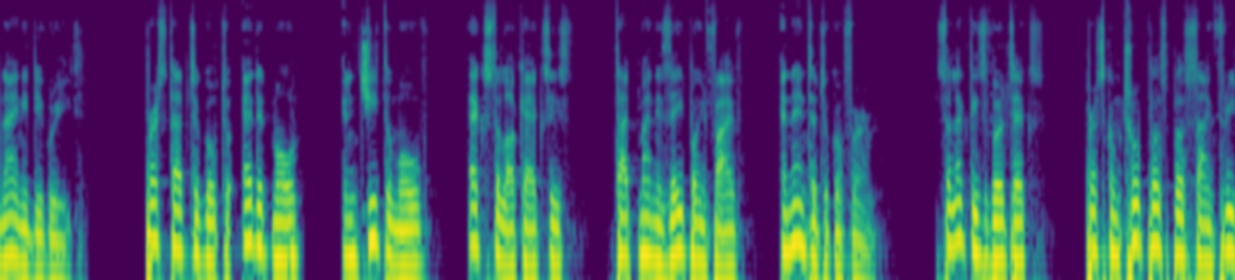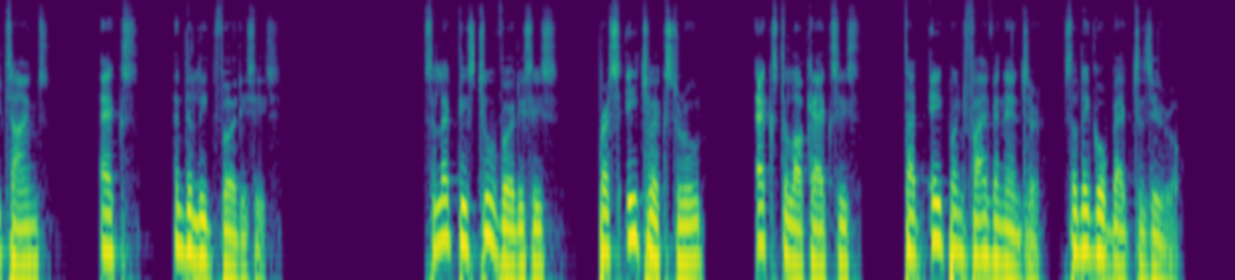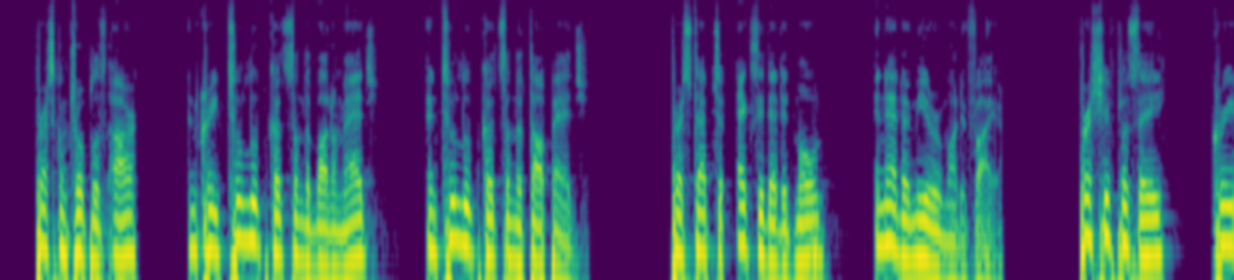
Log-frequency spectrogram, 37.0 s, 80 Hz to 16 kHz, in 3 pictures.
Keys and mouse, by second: 1.4 Tab, 3.6 g, 4.6 x, 6.1 KP_Subtract, 6.5 KP_8, 6.9 KP_Decimal, 7.2 KP_5, 7.8 KP_Enter, 9.2 click, 11.4 ctrl+KP_Add, 11.8 ctrl+KP_Add, 12.1 ctrl+KP_Add, 13.3 x, 15.7 drag, 18.6 e, 19.9 x, 21.4 KP_8, 21.6 KP_Decimal, 21.9 KP_5, 22.3 KP_Enter, 25.0 ctrl+r, 26.6 2, 27.0 click, 28.3 ctrl+r, 28.7 2, 29.1 click, 31.4 Tab, 32.3-33.8 drag, 35.5 shift+a.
